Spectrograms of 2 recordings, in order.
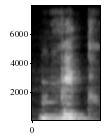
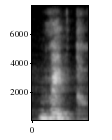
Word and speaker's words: huit: H is silent. Quarante huit. Quarante huit.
